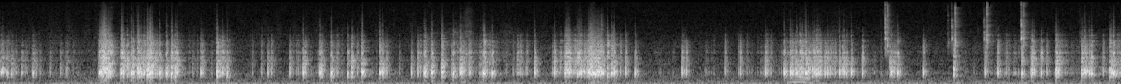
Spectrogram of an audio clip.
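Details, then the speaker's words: Westinghouse 981X shortwave receiver: irregular harsh crackling and hiss that flare when the output tubes are touched, possibly from poor tube contact. Static crackle when touching the output tubes. "So that sound could be everything from poor tube contact."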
